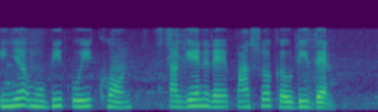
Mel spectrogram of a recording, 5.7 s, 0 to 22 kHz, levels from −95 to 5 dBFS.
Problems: none marked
